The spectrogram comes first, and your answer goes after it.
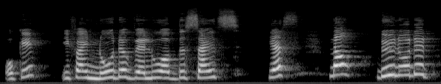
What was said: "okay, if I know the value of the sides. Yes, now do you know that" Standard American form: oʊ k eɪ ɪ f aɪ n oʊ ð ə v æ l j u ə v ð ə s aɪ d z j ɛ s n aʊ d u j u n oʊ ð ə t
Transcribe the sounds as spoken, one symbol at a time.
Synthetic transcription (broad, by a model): oʊ k eɪ ɪ f aɪ n oʊ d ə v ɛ l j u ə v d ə s aɪ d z j ɛ s n aʊ d u j u n oʊ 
